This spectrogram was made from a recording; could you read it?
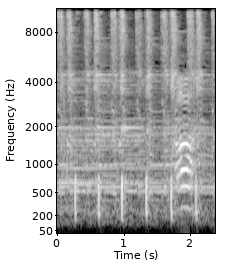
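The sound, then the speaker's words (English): A steady series of six dull foot stomps on a floor during a leg exercise, evenly spaced about a third of a second apart, with a faint background hum and no talking. “And stomp it out.”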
